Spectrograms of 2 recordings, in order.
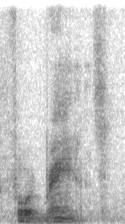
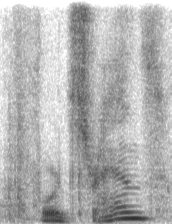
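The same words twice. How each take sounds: First: "Brands" said with a clear b, matter-of-fact; corrected reading. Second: "Ford Strands?" read with an s-t-r start, puzzled; misread word. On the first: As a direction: fix the word and drop the question tone. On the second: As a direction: stumble on "Strands" as if it were a real word. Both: Pretend.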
